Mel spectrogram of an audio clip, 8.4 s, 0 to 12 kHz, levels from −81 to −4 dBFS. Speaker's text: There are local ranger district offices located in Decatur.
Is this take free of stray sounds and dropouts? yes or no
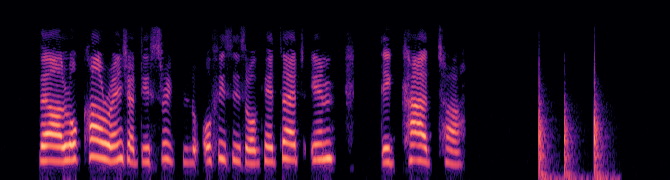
no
